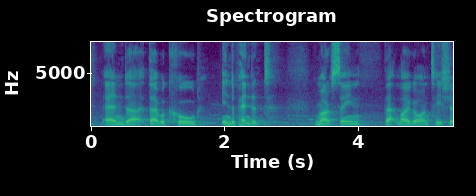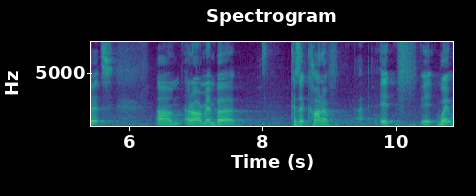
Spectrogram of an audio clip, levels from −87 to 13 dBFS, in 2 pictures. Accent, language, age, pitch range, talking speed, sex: Australian, English, 20-39, 120-155 Hz, 130 wpm, male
